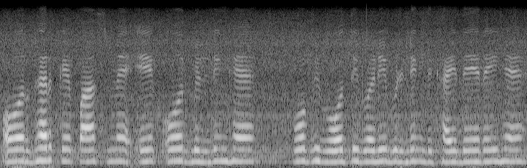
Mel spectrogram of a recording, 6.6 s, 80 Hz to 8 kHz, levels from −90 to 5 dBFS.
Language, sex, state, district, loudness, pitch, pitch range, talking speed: Hindi, female, Rajasthan, Bikaner, -17 LUFS, 205 Hz, 195-205 Hz, 175 wpm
